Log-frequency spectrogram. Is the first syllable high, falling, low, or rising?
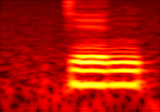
high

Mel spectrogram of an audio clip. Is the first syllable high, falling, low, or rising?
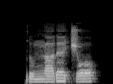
low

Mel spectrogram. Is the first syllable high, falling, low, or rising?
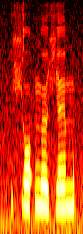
high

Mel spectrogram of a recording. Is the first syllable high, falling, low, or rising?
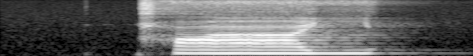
high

